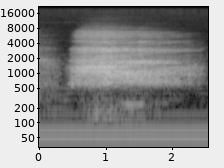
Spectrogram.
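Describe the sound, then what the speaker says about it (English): A long, slow breath drawn in during a yoga flow, swelling into a broad airy rush that peaks and gradually fades, close to the microphone with a low steady hum underneath and no talking. "Deep breath in through the nose. Long, slow exhale out the mouth."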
